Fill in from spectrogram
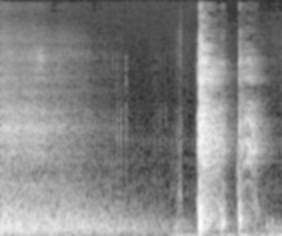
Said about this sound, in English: Excuse me for coughing again.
